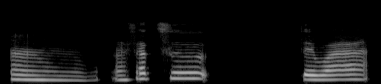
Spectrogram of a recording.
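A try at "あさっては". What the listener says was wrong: Casi, casi. No es Asatsu, porque el su es pequeño, no está grande. Entonces, ¿cómo queda? Asatte, asatte.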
